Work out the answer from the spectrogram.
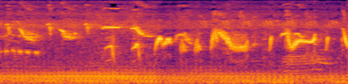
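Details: Chinese hwamei, morning contest singing: quick varied whistles and twittering notes jumping across pitches, with low background rumble.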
